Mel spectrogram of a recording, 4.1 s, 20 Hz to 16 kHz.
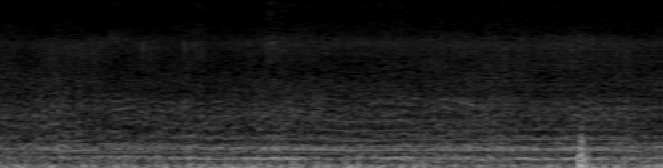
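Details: Honey bees humming steadily, a continuous buzzy drone with clear tones near 250 and 500 cycles, one brief sharp click at about three and a half seconds over low rumbling background noise.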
